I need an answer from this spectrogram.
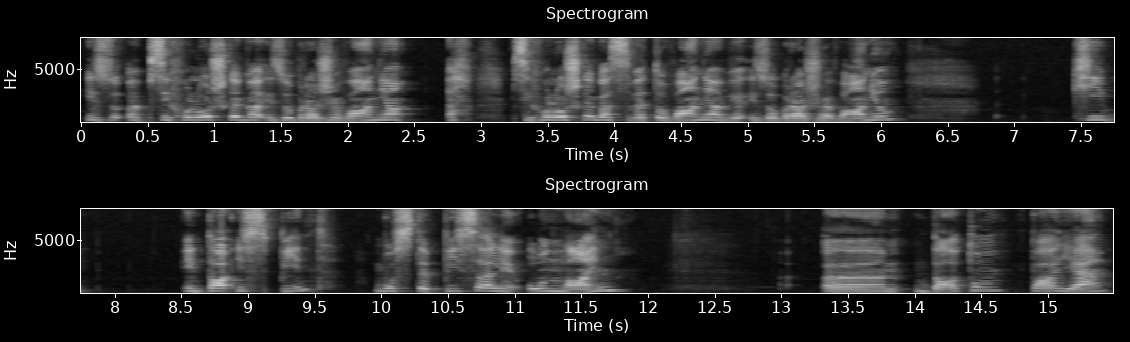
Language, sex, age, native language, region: Slovenian, female, 18-29, Slovenian, Drava region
